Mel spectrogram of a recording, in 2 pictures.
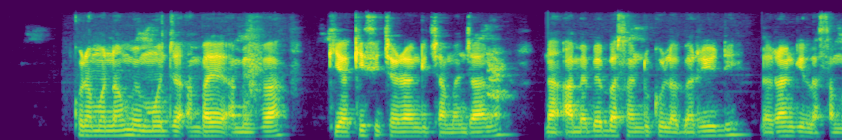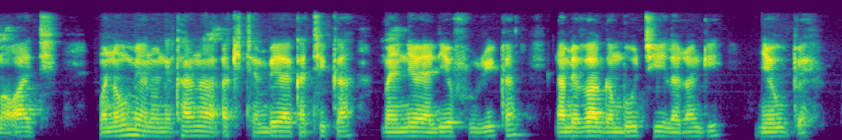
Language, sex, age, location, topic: Swahili, male, 18-24, Kisii, health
